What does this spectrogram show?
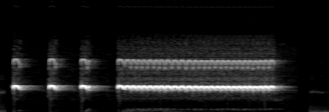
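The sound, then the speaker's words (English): A small, shrill whistle is blown hard: three short sharp toots, then one long, trilling blast lasting over a second, loud with nothing else around it. “He took out his whistle and he blew it with all his might.”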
